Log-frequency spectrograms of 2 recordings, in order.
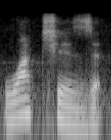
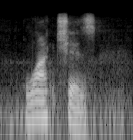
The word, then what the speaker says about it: watches: Watch, and the words that end with the sound ch, right, or s, all right, we actually pronounce them with is. So we say watches, watches. Even if you try to pronounce it without the I before the z, you can't. You can't say watches. You can't say that. And you can't say watches. That's even impossible.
